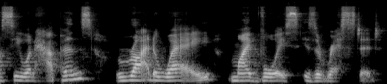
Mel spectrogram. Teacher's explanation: my vocal folds have now squeezed together because of my throat muscle squeezing tension and i can't breathe when somebody speaks with that strangled way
